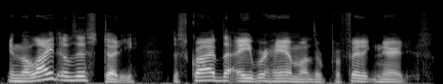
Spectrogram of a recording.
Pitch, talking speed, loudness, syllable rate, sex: 145 Hz, 175 wpm, -18 LUFS, 5.9 syllables/s, male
